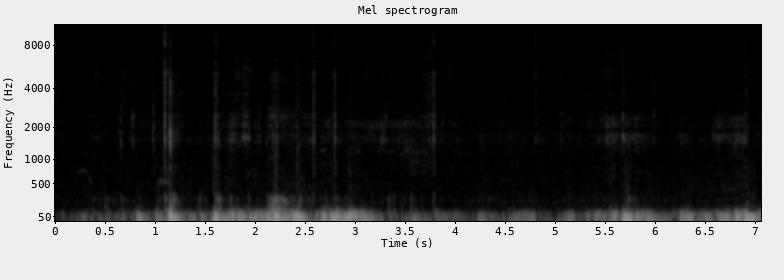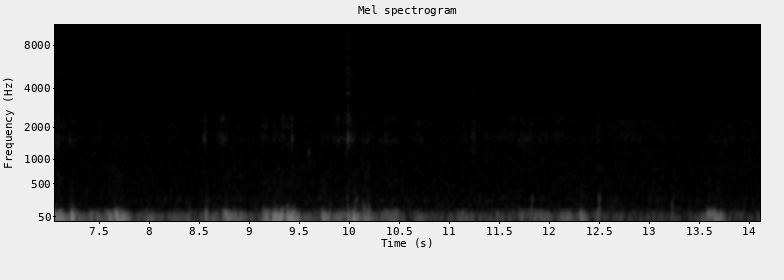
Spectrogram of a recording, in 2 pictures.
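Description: Thin sea ice cracking and breaking up, with a run of sharp cracks and crunches in the first few seconds and scattered ones later. Water sloshes, and a heavy rumble of wind and movement hits the microphone.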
